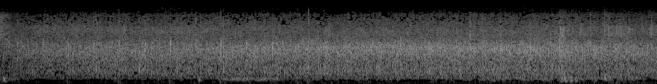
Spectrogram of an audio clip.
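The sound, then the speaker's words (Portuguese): An audience applauds Jesus steadily, a dense wash of many hands clapping at an even, sustained level for several seconds with no speech over it. “Pode aplaudir a Jesus.”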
